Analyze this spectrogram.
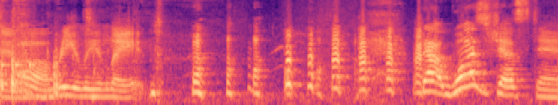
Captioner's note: both laugh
